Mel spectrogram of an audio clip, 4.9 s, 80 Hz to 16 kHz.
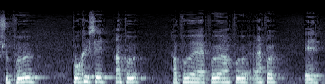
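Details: Aphasia in a 35-year-old man, about 15 years after traumatic brain injury from an accidental fall at age 22; struggles to retrieve, pronounce and articulate words; speaking during speech therapy.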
